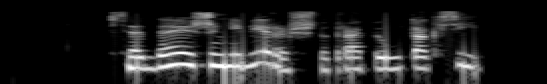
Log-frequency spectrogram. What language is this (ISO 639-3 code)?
bel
